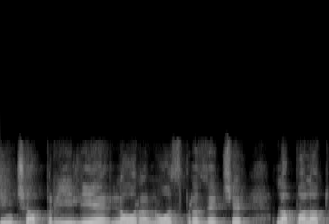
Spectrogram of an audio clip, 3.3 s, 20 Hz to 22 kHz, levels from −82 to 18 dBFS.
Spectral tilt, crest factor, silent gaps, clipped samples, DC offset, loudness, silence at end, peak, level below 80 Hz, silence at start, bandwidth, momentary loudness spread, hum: -7 dB/octave; 16 dB; none; under 0.1%; under 0.1%; -17 LUFS; 0 s; 0 dBFS; -58 dBFS; 0 s; 8.4 kHz; 6 LU; none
